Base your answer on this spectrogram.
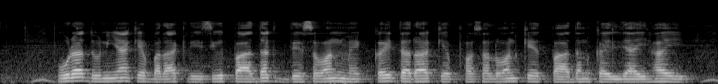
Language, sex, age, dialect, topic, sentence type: Magahi, male, 25-30, Western, agriculture, statement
